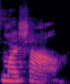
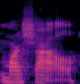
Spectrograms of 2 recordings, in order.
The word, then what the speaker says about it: Martial: right he says it's marshall and he just spells his name so i'm like but she's saying it's pronounced like marshall as a poor as opposed to martial how i've been pronouncing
